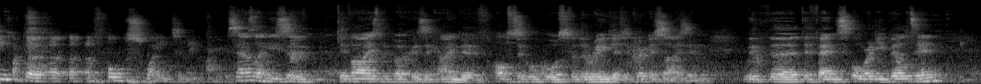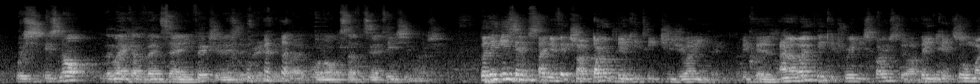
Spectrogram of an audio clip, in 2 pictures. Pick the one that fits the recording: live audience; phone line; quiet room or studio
live audience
